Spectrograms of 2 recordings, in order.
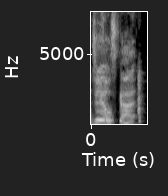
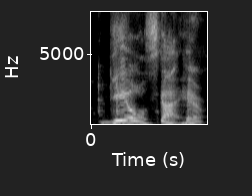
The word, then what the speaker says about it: Gil Scott-Heron: Not Jill Scott. Gil Scott Heron.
